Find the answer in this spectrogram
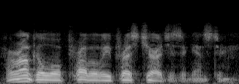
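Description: Tough 50s radio detective, very varied pitch, muffled old recording, some music. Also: male voice, sing-song, brisk, a little mellow, husky, exaggerated voice. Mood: level. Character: tough, steady male private investigator. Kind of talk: 1950s radio drama acting and narration.

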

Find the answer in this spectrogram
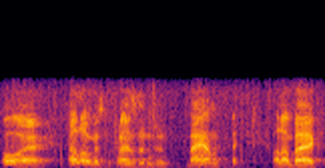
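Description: An actor playing a jaunty sailor-talking gambler with a husky voice and blustery nautical manner in a radio drama. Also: male voice, on the high side, very animated, normal speed, slight background noise. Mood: jovial. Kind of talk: old-time radio drama acting. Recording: dull old radio recording.

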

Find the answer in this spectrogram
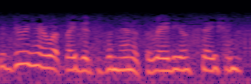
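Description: An actress playing a shaken young working daughter in a 1940s radio drama. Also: female voice, mid-range voice, fast, lightly acted. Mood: shaken, urgent. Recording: very noisy, tinny 1940s radio recording.

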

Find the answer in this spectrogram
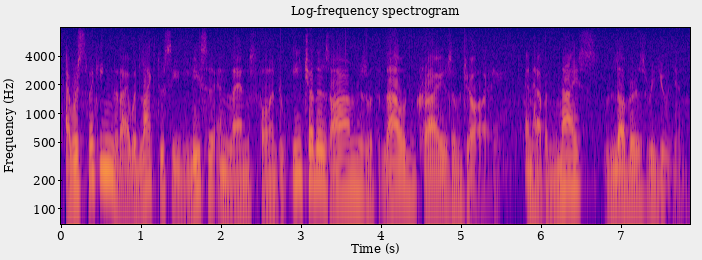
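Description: An actor as wry, harried gentleman, lively delivery. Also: medium pitch, normal speed, few pauses, natural voice. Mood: wry exasperation. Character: wry, harried, well-off gentleman confiding in his manservant. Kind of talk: old-time radio serial acting. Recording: faintly noisy old radio recording.

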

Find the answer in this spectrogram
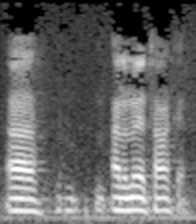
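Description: A man's voice: medium pitch, monotone, normal speed, creaky. Young American man on old radio. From Los Angeles, United States. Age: 20s. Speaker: quiz show contestant. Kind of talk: casual interview answers. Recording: dull old radio recording, faint noise.

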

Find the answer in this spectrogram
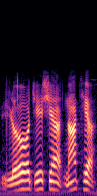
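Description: An actor playing a guarded Chinese shopkeeper with a put-on Chinese accent, speaking terse, halting pidgin in a 1940s radio drama. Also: male voice, a little high. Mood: guarded, stonewalling. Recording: muffled vintage radio recording.

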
